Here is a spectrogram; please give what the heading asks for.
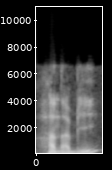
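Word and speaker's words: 花火: Nous pouvons combiner si nous mettons ensemble Hana et B, nous obtenons Hanabi qui veut dire le feu d'artifice ou encore la fleur de feu.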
